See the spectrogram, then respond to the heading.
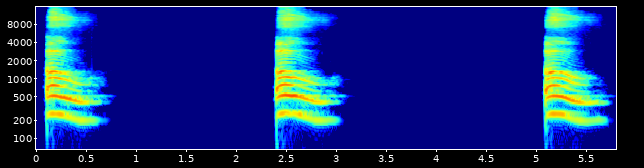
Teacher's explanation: O is actually a diphthong. So it's two vowel sounds. O. So as you pronounce it, as you can see, my mouth is quite round. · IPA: /əʊ/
